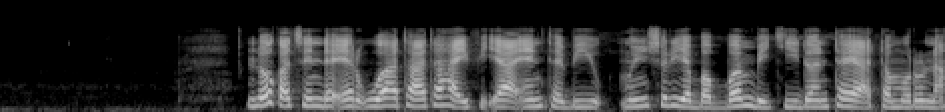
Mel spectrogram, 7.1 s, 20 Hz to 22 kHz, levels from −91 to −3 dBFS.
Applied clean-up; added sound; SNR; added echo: none; none; none; none.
